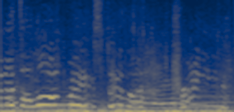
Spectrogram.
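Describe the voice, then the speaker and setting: A woman is speaking. Clear music plays in the background. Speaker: travel vlogger. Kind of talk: casual vlog chat. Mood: excited, amazed by snow. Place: open country. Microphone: phone near.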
